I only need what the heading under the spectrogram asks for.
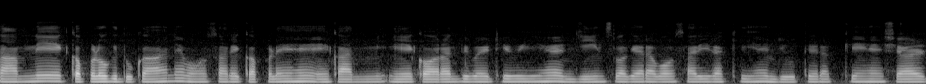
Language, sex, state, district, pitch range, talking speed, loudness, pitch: Hindi, male, Uttar Pradesh, Budaun, 125-130 Hz, 190 wpm, -22 LUFS, 125 Hz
